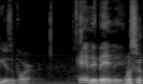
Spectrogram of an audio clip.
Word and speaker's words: Haley Bailey: And what makes it worse is the fact that the younger singer, her name is Haley Bailey. It rhymes with Kaylee.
